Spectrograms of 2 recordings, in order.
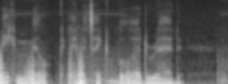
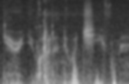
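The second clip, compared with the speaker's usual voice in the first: fast, soft whisper; 8 dB quieter, much faster than usual. Real, not acted. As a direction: whisper it quickly. Whispering to friend.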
